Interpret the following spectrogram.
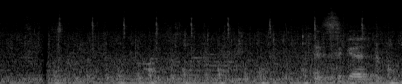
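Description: Small clicks, knocks and scrapes of a metal denture flask being handled and fitted into a bench press, over a steady low hum, with a voice in the background near the end.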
